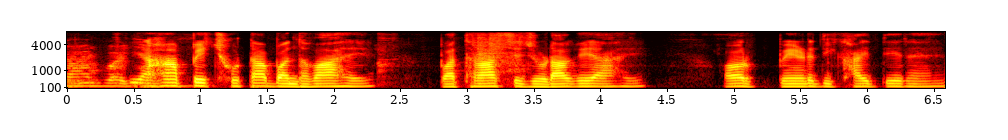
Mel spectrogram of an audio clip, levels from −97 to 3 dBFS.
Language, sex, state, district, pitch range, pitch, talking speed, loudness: Hindi, male, Chhattisgarh, Balrampur, 145-155 Hz, 145 Hz, 165 wpm, -20 LUFS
